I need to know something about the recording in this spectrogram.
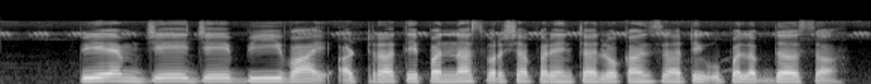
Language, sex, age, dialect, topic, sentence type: Marathi, male, 18-24, Southern Konkan, banking, statement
